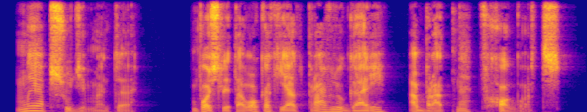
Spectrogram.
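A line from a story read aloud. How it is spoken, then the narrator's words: Plain. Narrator (Russian): сказал Дамблдор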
